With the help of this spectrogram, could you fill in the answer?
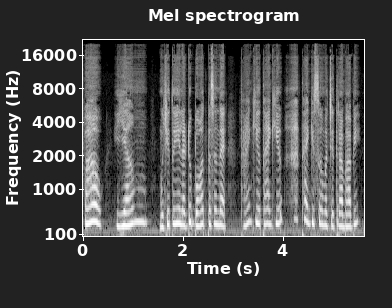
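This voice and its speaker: A woman's voice: high voice, steady tone, slow pace, darkish tone, no room sound. A woman playing an earnest, outspoken young rich daughter who mixes English into her Hindi in a cartoon tale. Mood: grateful, delighted. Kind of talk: animated moral-story dramatisation.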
